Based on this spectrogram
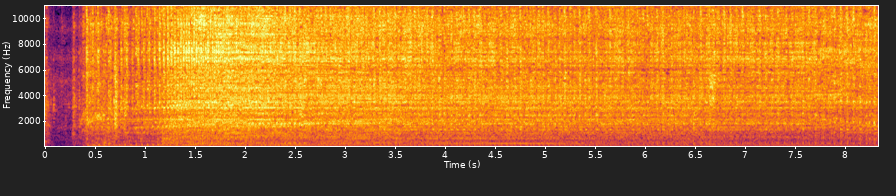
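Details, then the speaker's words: Toro snowblower, started on starting fluid with the carb needle suspected stuck: it runs at a fast, steady buzzing speed and never settles to idle. The engine revs too high and needs an rpm adjustment; the choke handle is missing. "that's really revving really high i didn't expect it to start i didn't at all that's cool so we know we have a working snowblower just needs to shoot really an adjustment on the rpm speed that's all"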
